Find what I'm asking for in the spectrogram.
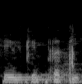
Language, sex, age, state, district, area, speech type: Hindi, male, 18-30, Uttar Pradesh, Prayagraj, rural, spontaneous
